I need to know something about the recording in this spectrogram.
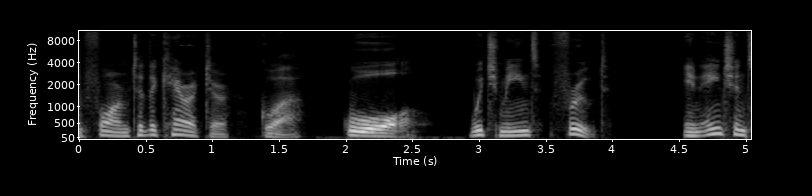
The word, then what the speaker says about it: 果: The pronunciation of Gua, Guo, can be associated with grow, as in grow fruit.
